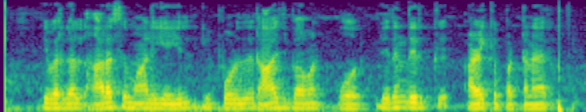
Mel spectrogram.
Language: Tamil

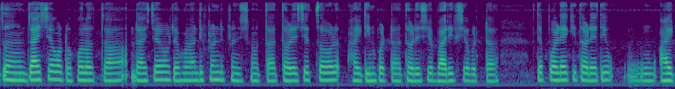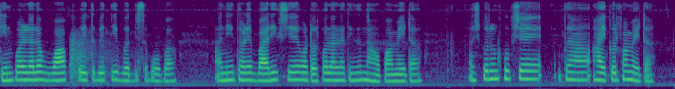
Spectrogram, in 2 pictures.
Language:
Konkani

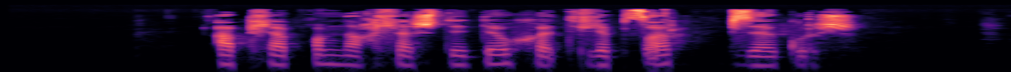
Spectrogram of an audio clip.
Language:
Kabardian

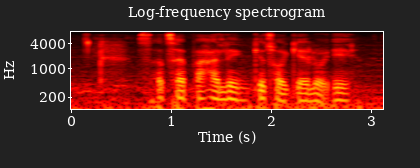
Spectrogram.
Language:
Southern Sotho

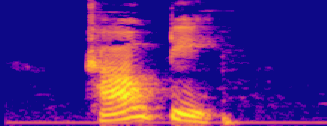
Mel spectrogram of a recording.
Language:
Domaaki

